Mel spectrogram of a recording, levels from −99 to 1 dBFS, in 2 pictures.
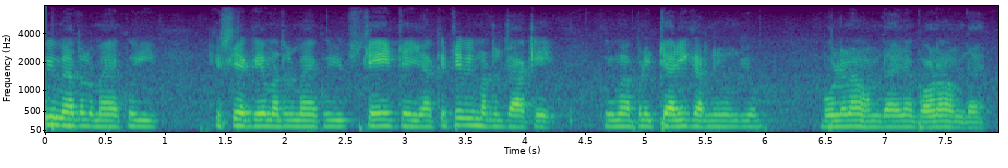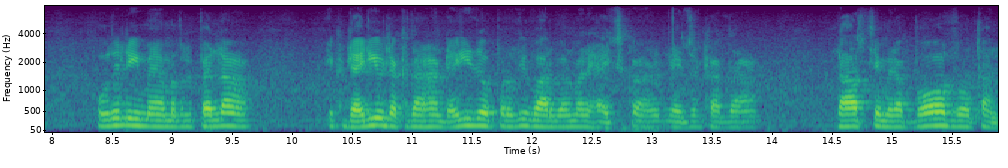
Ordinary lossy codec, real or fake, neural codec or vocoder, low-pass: none; real; none; none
